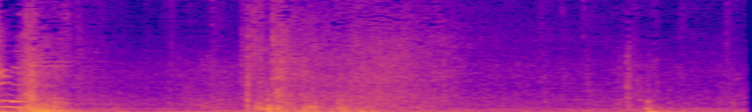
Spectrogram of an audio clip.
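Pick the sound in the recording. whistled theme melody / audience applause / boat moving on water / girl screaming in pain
boat moving on water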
